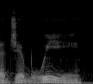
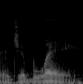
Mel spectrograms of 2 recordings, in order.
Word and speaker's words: Ojibwe: an e in the ojibwe language e's are pronounced as an a sound kind of like in the word ojibwe you know we don't say ojibwe we say ojibwe so bemidji is uh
